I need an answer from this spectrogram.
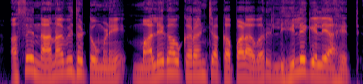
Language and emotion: Marathi, neutral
